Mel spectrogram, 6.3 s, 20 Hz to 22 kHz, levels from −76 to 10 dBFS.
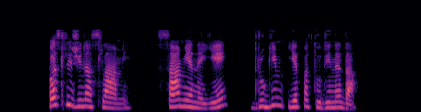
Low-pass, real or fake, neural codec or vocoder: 7.2 kHz; real; none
